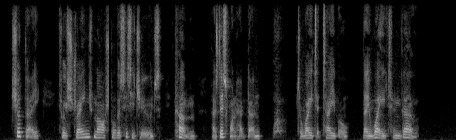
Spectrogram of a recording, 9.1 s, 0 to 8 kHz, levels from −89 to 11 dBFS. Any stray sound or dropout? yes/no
yes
